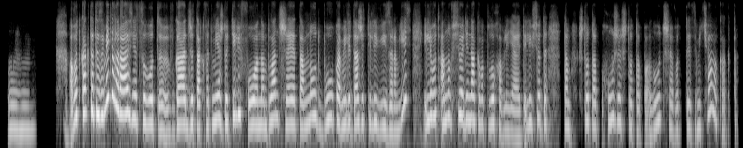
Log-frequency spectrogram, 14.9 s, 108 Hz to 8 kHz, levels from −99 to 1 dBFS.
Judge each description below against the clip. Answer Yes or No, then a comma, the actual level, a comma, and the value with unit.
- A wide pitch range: No, average, 4.3 semitones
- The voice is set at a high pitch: Yes, high, 220 Hz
